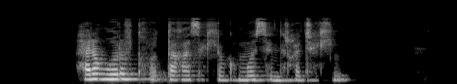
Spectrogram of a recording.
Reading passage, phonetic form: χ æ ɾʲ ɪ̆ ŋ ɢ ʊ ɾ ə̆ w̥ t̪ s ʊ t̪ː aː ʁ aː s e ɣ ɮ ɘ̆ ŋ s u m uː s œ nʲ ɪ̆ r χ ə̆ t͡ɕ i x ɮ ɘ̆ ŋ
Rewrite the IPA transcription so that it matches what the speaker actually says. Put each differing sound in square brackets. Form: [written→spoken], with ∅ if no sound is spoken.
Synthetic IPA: χ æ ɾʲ ɪ̆ ŋ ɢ ʊ ɾ ə̆ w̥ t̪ [s→χ] ʊ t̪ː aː ʁ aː s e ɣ ɮ ɘ̆ ŋ [s→x] u m uː s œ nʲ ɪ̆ r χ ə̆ t͡ɕ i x ɮ ɘ̆ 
